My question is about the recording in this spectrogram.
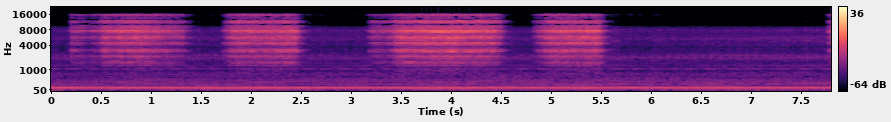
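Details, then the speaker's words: Simington 451c chainsaw chain grinder dressing its stone: a steady motor hum with short, raspy hissing bursts of about a second as the stone touches the dresser, sounding normal. "okay that is Dressing Your Stone"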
